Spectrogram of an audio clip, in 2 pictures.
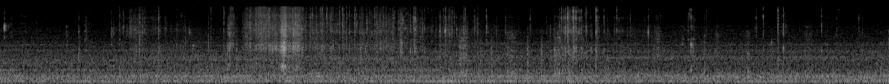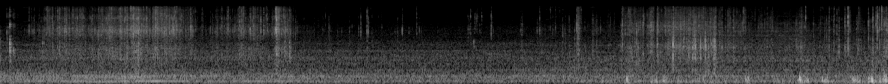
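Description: Chewing and crunching into a crusty baguette sandwich close to the microphone, with sharp crunches scattered through, over a steady low hum.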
